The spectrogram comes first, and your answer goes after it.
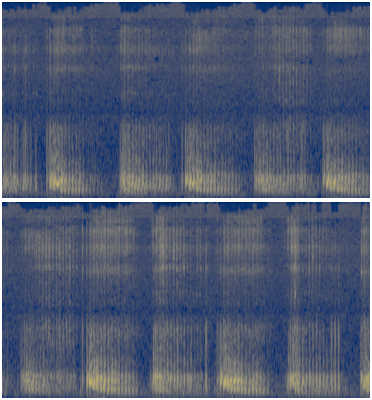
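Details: Domestic pet cat, said to be lazy, purring in a low, throaty rumble; evenly spaced pulses rise and fall with each breath, about ten cycles heard.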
